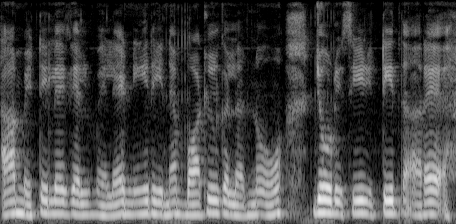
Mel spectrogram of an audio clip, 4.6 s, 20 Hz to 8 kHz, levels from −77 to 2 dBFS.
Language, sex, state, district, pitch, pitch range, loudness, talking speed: Kannada, female, Karnataka, Bangalore, 160 Hz, 150-165 Hz, -16 LUFS, 120 wpm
